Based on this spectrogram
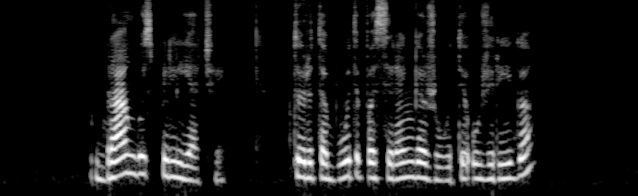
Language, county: Lithuanian, Vilnius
